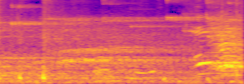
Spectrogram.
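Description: A basketball dribbled on a wooden court: two bounces about a quarter of a second apart.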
